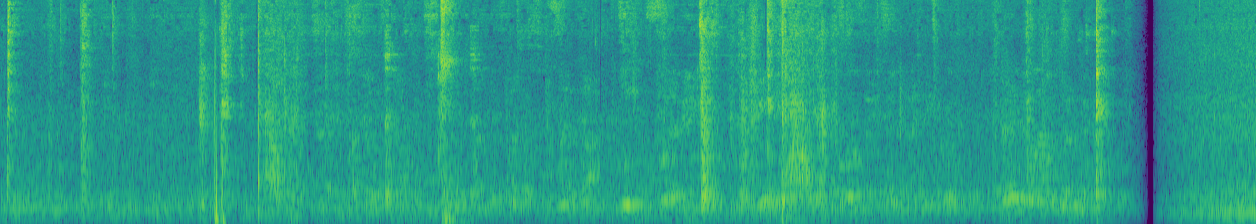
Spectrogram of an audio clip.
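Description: Cooked chitranna lemon rice being tossed and stirred in a pan on a switched-off stove with coriander leaves added, giving soft scraping and intermittent metallic clinks of utensil on pan under someone talking.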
